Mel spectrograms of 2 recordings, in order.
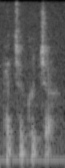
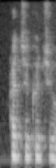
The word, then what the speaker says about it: pecha-kucha: Outside of Japan it's often pronounced pecha-kucha, but I'll stick to the Japanese pronunciation of pecha-kucha. Pecha-kucha was started by two Tokyo-based architects, Klein and Dynam, in 2003.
